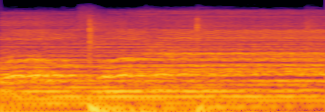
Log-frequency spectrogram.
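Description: A gospel worship song: a group of voices singing a sustained melody over a band, with a few drum hits.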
